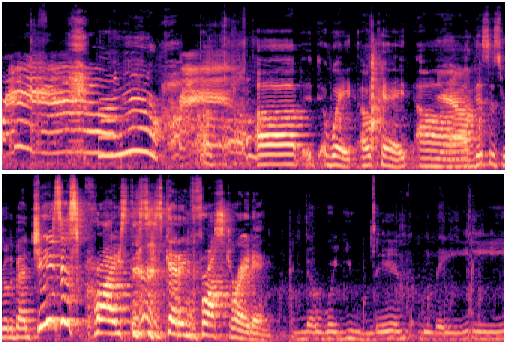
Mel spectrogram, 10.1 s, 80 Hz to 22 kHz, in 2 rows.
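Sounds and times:
cat yowling: 0:00.0 - 0:02.6
speech: 0:02.0 - 0:10.0.

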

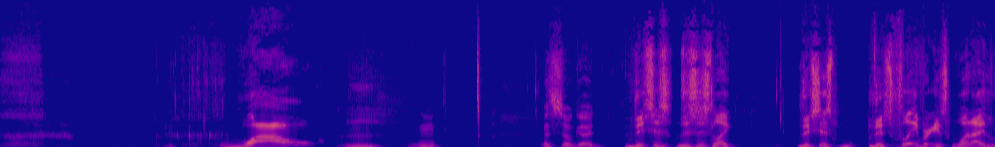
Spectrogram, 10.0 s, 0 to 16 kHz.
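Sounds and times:
person slurping a sip of drink to aerate it: 0:00.0 - 0:00.8, 0:01.6 - 0:02.3
speech: 0:02.2 - 0:03.6, 0:04.2 - 0:04.5, 0:05.4 - 0:07.4, 0:08.0 - 0:09.9.

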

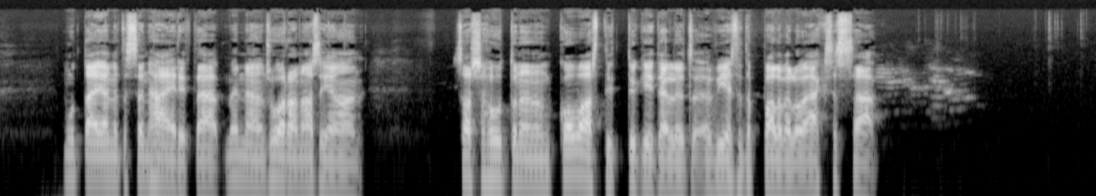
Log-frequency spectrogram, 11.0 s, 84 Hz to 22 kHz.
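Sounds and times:
speech: 0:00.6 - 0:03.7, 0:04.6 - 0:08.9
cat meowing: 0:08.8 - 0:09.8.

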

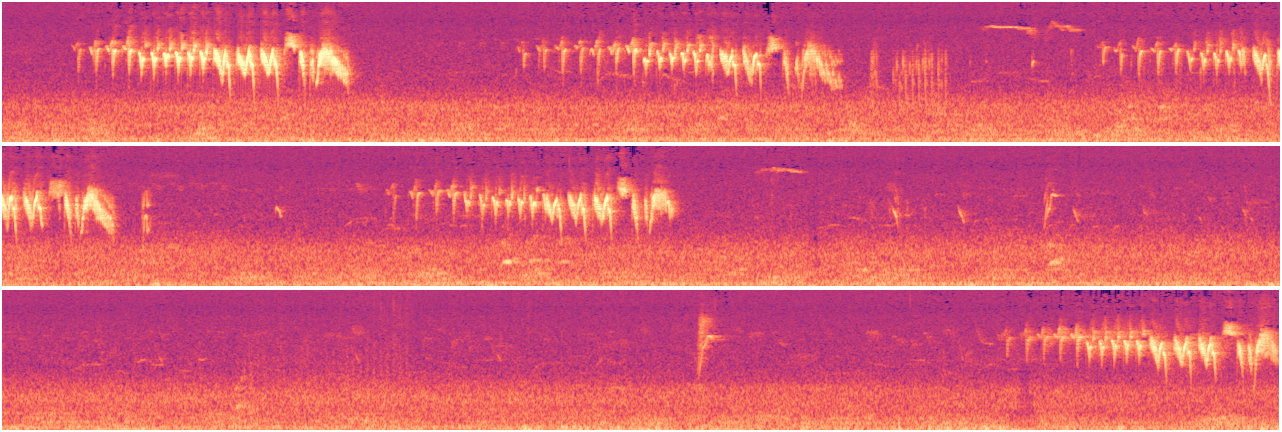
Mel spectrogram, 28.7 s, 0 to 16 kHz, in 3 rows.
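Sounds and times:
chaffinch Fringilla coelebs singing: 0:00.5 - 0:02.7, 0:03.6 - 0:28.7.

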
